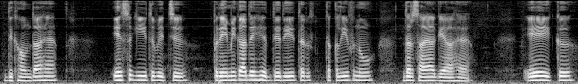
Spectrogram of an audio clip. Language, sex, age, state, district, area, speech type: Punjabi, male, 18-30, Punjab, Hoshiarpur, urban, spontaneous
